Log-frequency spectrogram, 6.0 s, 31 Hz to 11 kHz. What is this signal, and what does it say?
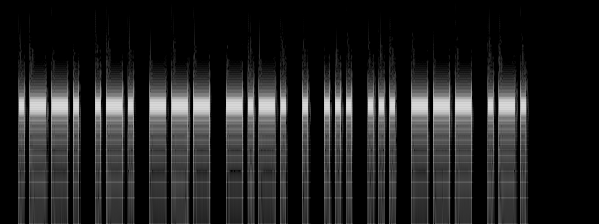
Morse code, heard as a keyed tone, about 22 wpm, 700 Hz. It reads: PROCESSOR
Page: Morse Code Ninja practice 22wpm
